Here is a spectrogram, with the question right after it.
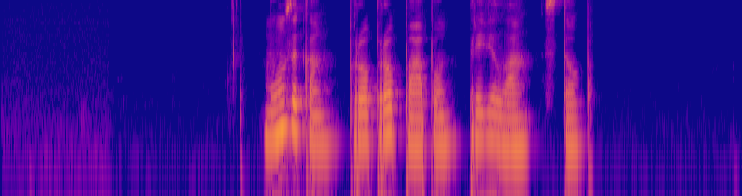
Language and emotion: Russian, neutral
